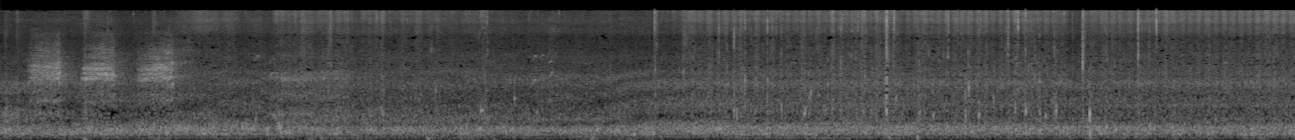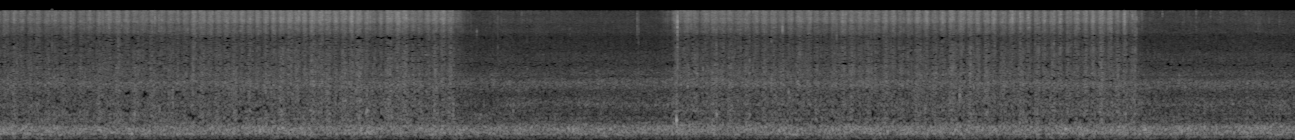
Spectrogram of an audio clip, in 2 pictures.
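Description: Steady rushing noise of a gold highbanker's pump and running water, with a few sharp clicks.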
